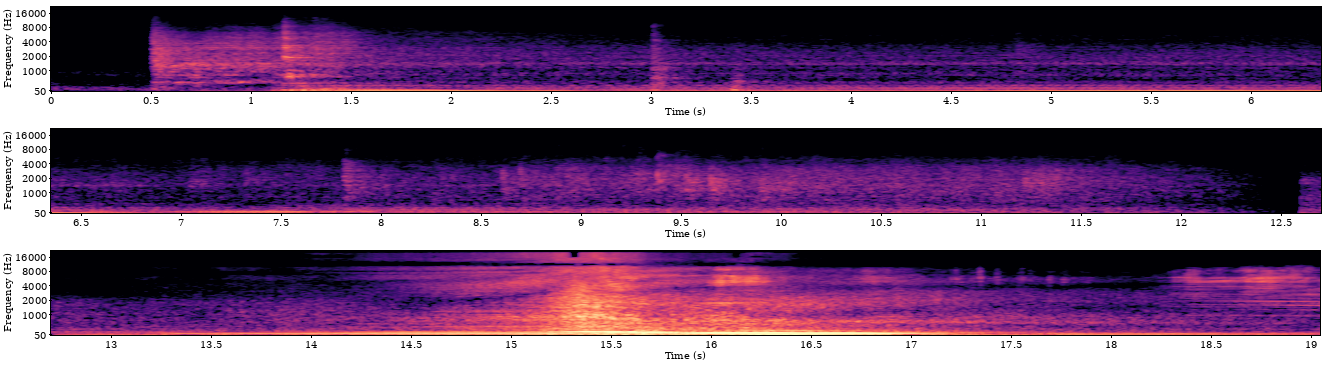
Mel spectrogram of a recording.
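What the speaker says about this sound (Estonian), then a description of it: "Mootor käis nii libedalt, reaalselt jõudu oli rohkem." A car engine runs after an oil change: a steady idle hum, a brief cut to near silence, then the engine restarts and revs up to a louder, rising roar before easing back. No one speaks.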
